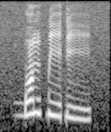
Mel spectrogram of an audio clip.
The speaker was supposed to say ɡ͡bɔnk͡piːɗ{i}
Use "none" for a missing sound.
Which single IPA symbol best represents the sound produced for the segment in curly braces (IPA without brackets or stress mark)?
iː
